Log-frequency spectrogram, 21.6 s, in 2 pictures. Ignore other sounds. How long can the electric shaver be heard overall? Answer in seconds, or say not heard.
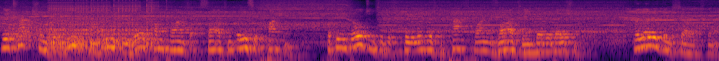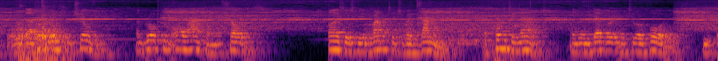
not heard.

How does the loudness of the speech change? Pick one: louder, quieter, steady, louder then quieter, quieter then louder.
steady.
